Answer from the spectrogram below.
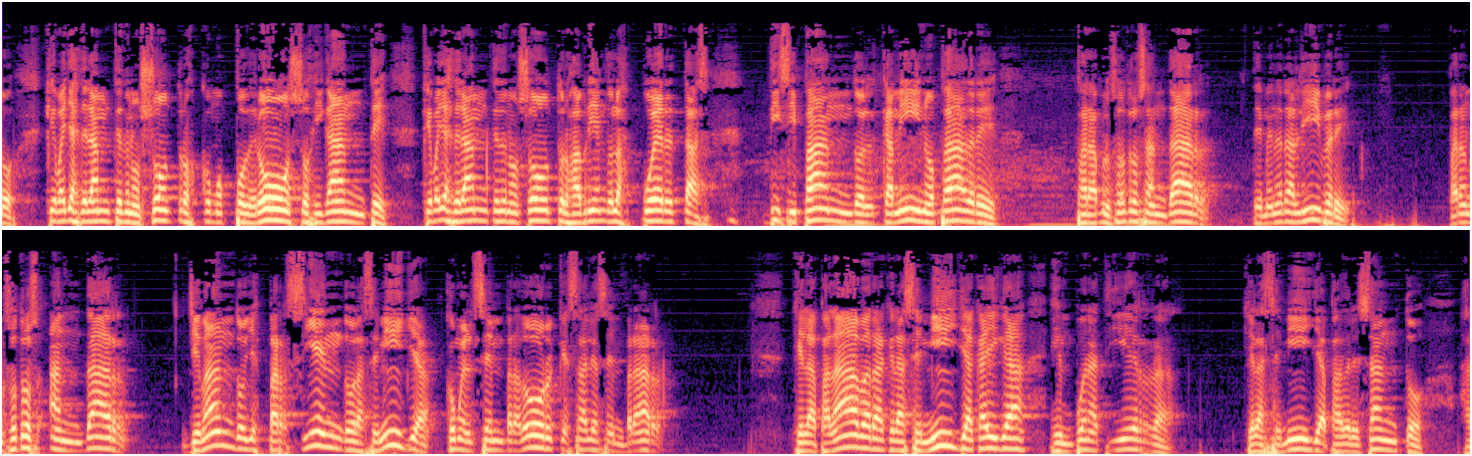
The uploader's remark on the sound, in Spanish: Servicio en vivo de la Asamblea de Yahweh Nazarena "Casa de Restauración" - Caracas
